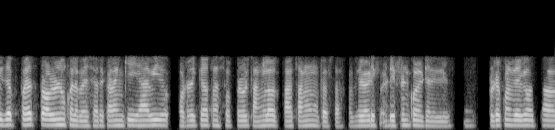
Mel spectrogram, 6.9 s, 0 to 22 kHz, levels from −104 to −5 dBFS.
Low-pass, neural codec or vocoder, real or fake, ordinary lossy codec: 3.6 kHz; none; real; none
